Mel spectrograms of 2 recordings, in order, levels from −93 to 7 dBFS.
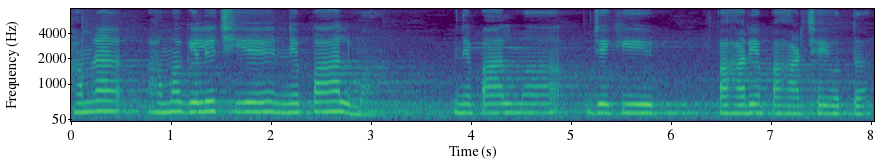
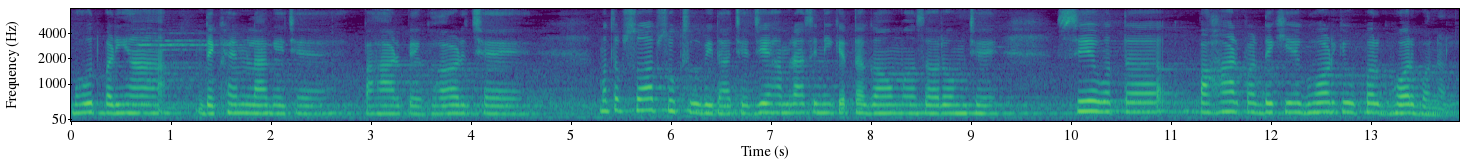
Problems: none marked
